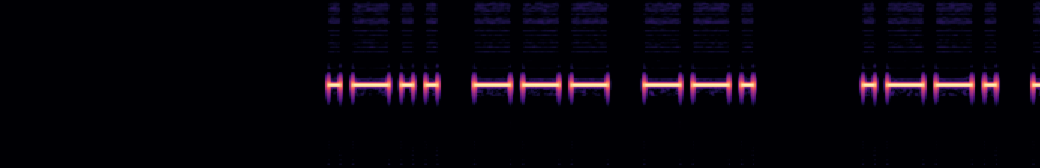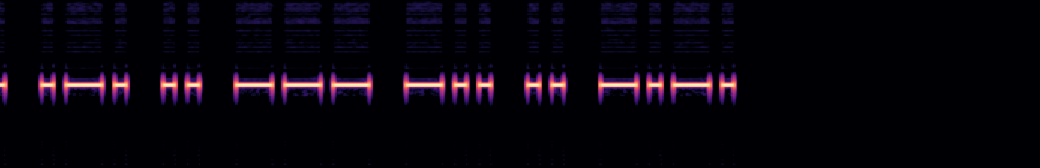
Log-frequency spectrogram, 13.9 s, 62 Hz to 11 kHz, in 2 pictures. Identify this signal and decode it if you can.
Morse code, heard as a keyed tone, about 15 wpm, 800 Hz. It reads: LOG PERIODIC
